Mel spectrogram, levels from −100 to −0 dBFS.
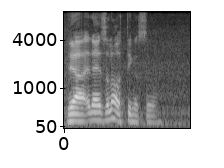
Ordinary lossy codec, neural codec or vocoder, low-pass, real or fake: none; none; none; real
